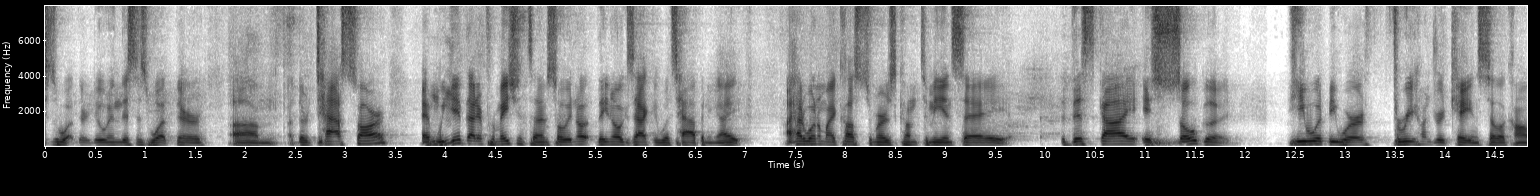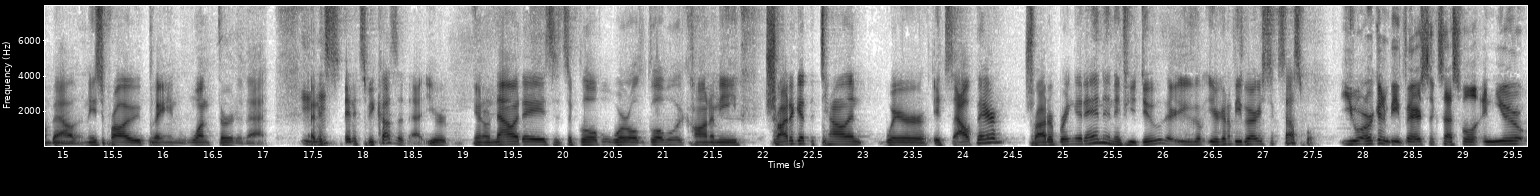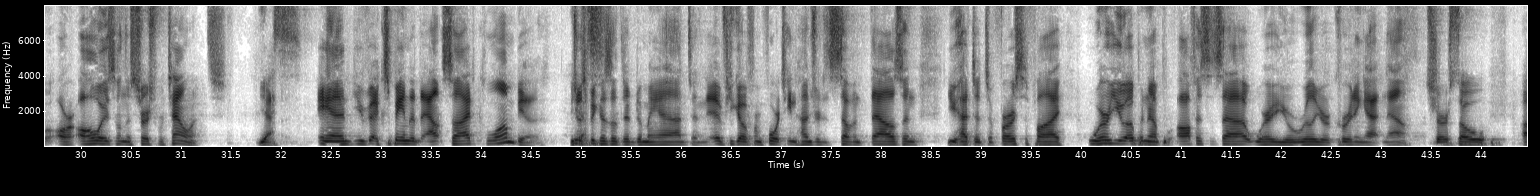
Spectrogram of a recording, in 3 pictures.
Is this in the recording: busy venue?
yes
